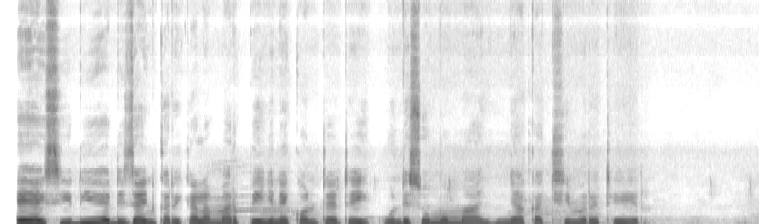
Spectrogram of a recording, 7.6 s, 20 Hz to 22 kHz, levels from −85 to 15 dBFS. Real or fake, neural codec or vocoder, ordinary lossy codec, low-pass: real; none; none; none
